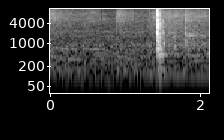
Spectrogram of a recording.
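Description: A single rifle shot from a bolt-action military rifle, one sharp report about one and a half seconds in, over steady background music.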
